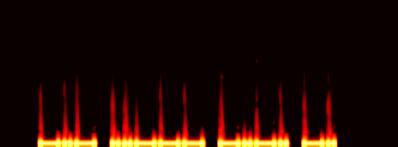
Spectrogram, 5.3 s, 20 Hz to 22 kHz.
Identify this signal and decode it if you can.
Morse code, heard as a keyed tone, about 15 wpm, 700 Hz. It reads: K2CN
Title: USA Call Signs - 4 Characters - Repeated 2x - 15wpm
